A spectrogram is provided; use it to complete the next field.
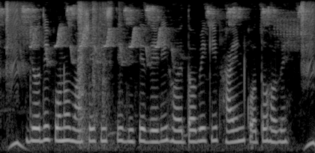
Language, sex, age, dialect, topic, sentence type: Bengali, female, 18-24, Rajbangshi, banking, question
